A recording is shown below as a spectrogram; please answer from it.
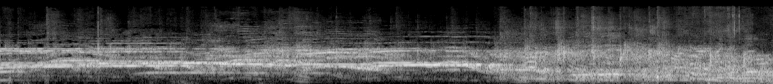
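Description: Wedding guests cheer and applaud for the maid of honor: a noisy crowd swell with whoops and shouts, building louder toward the end, while voices talk over it at first.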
